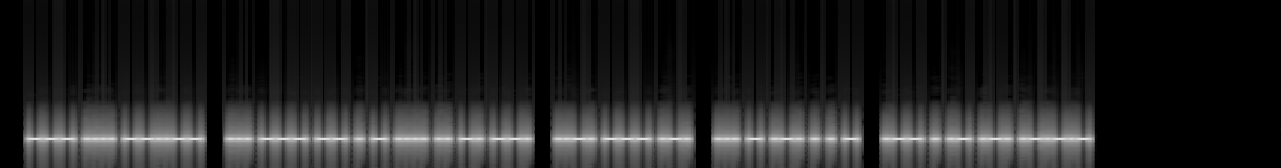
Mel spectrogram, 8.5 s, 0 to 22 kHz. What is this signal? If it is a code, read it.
Morse code, heard as a keyed tone, about 44 wpm, 700 Hz. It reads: OH, SOMETHING FOR STREET WEAR.
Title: Sentences from Top 1500 Words 45wpm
